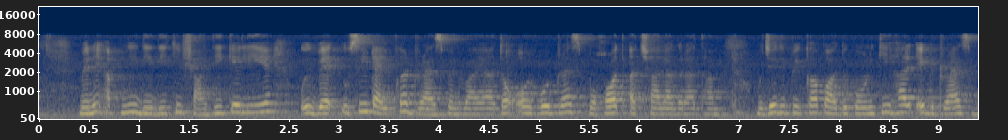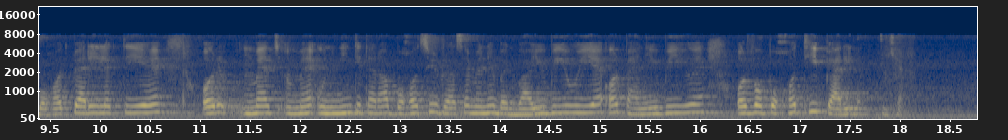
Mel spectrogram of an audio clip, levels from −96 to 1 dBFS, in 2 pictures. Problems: none marked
